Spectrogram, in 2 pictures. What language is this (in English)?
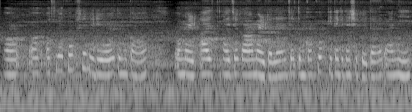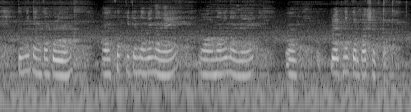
Konkani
